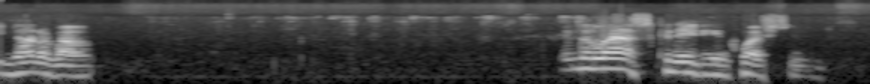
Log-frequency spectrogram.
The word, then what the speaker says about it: Nunavut: Nunavut. Did I pronounce it, Michael? Nunavut? It's none of it. None of it.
